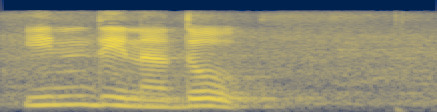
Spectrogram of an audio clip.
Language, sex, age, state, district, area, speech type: Kannada, female, 30-45, Karnataka, Bangalore Rural, rural, read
